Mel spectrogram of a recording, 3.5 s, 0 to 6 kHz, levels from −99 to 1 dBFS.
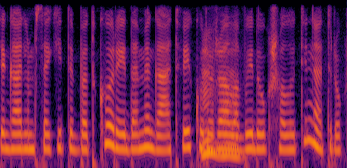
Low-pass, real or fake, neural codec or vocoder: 5.4 kHz; real; none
